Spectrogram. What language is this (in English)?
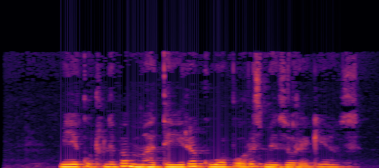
Georgian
